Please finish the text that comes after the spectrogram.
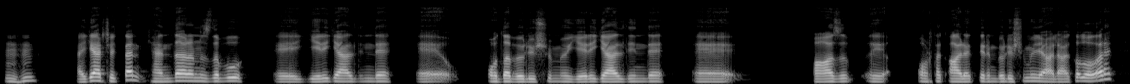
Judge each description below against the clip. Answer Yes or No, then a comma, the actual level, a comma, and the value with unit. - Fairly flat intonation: Yes, narrow, 2.3 semitones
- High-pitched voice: No, low, 135 Hz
